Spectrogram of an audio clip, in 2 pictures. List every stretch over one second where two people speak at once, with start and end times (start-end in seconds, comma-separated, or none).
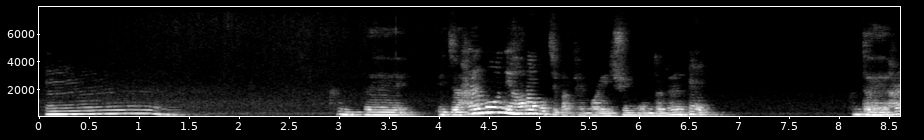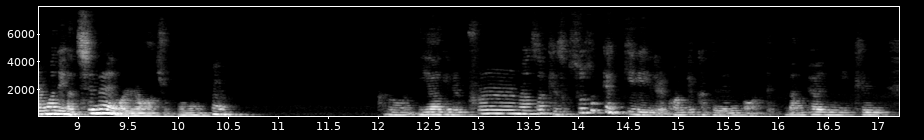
none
